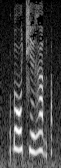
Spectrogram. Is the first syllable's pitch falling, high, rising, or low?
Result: rising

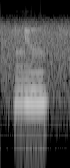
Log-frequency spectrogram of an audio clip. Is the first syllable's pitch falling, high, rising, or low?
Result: low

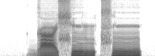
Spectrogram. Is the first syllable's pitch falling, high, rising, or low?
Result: low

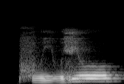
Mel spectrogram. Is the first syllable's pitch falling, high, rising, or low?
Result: low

